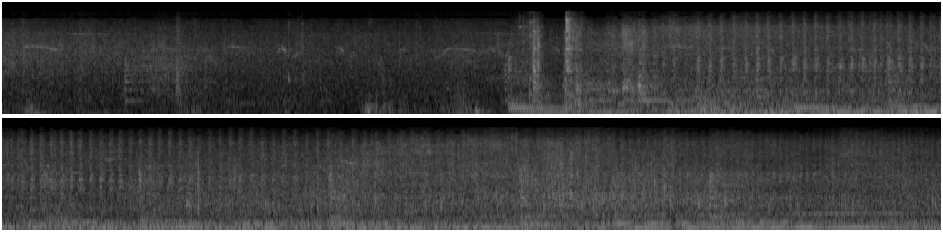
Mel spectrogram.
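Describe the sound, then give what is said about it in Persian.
A car engine cranks and catches at once, then settles into a steady, loud rumbling idle that continues to the end, with faint background noise before the start. “ماشین وامونده رو آتیش کن بریم.”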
